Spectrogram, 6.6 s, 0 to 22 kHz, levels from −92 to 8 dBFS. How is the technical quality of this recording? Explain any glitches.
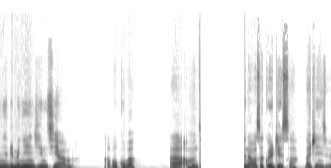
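The recording has one glitch, a playback stall from 4.02 to 4.89 s. The player likely ran out of data or had its thread blocked, so the speech cuts to silence for about 0.87 s before resuming at "nabaasa kwegyesa".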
